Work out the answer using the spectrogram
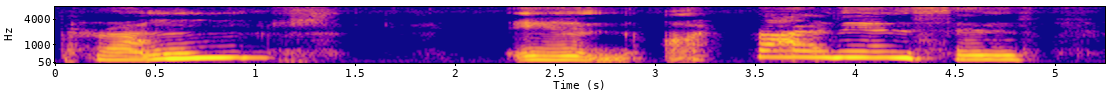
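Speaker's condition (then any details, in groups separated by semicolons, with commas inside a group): Cerebral palsy; speech affected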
